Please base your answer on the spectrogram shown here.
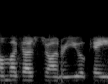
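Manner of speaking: plain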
